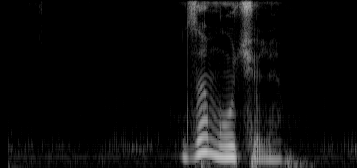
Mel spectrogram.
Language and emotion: Russian, sad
